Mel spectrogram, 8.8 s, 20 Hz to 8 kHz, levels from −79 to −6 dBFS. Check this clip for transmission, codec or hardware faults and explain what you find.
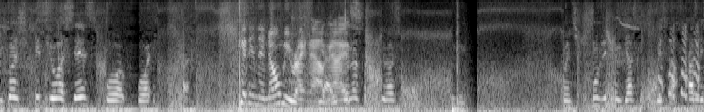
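Several short gaps and three choppy stretches interrupt the sound. Each points to the sender's voice detector muting real audio and comfort noise filling in.

Sound dropped by the voice detector, at 0.04–0.08 s, 0.36–0.44 s, 1.20–1.32 s and 8.01–8.21 s: the sound briefly gives way to flat, steady hiss, lasting from 40 ms up to 200 ms. The likely cause is the detector misjudging quiet material as background and pausing transmission while the receiver generated comfort noise.

Sound chopped by the voice detector, at 1.64–2.97 s, 4.57–5.65 s and 5.96–7.69 s: the sound stutters on and off. Roughly 0.93 s, 0.84 s and 1.4 s of audio are replaced, likely because the detector toggled repeatedly between sending and muting.

The audio passed through a call path with nothing above 8 kHz, which fits G.722 at 64 kbps.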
